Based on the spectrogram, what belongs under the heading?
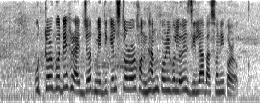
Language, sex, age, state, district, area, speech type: Assamese, female, 18-30, Assam, Nalbari, rural, read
